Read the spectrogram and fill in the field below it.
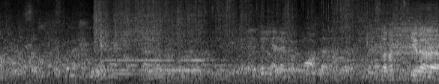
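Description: Men and women talk quietly nearby.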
